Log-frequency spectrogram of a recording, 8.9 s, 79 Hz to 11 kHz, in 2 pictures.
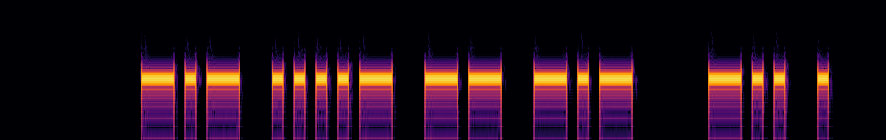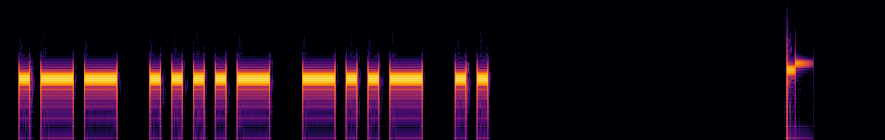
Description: Morse code, heard as a keyed tone, about 22 wpm, 700 Hz. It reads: K4MK DE W4XI
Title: USA Callsign DE Callsign - 4 Characters - 22wpm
